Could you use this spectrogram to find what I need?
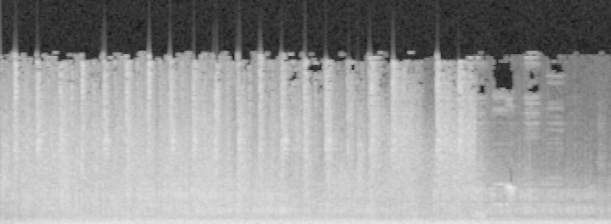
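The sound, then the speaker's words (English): Delta II rocket engines igniting at lift-off at Vandenberg Air Force Base: a loud, dense, continuous roar that fills the whole clip, its hiss thinning slightly near the end. “Engines start and lift off of the Delta II rocket with SMAP, making global observations of soil moisture for climate forecasting.”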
